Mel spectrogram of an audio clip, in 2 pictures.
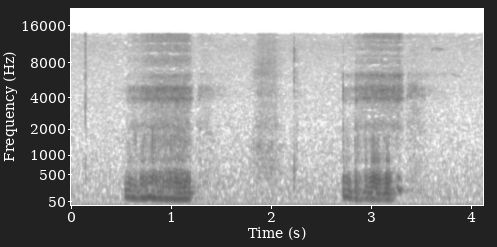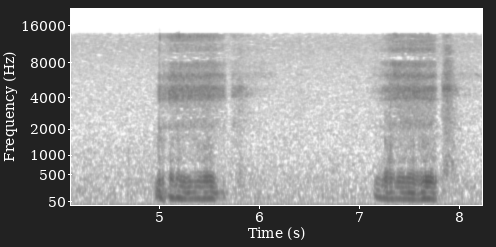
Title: Ben sleeping ^^ (dog snoring)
